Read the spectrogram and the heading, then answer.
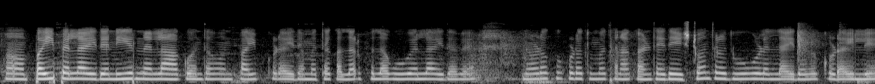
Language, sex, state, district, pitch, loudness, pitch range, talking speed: Kannada, female, Karnataka, Dharwad, 250 Hz, -19 LUFS, 245-255 Hz, 180 wpm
